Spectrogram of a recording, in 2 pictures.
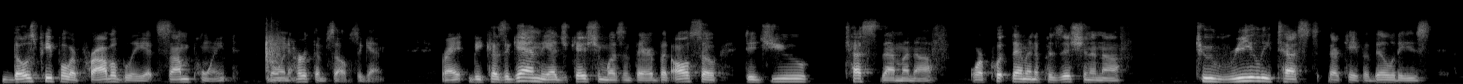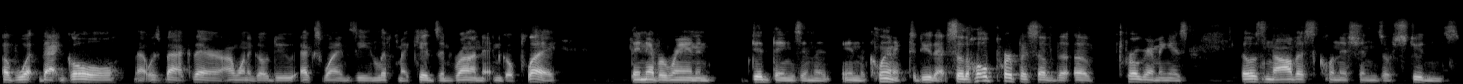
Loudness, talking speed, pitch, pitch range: -24 LUFS, 190 wpm, 110 Hz, 100-130 Hz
